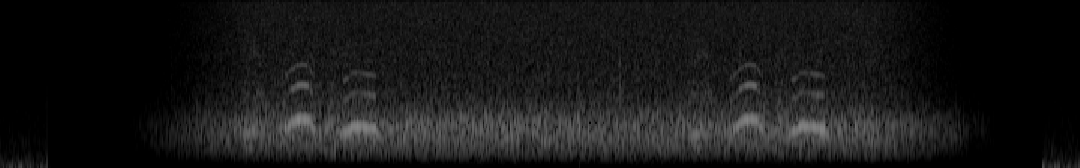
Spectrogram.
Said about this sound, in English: With them, listen for the plaintive calls of the tundra swans.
